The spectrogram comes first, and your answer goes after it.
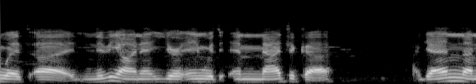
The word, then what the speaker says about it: Imagika: You're in with Imagika.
